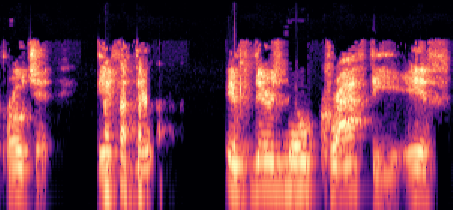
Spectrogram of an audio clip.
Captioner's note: laughs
